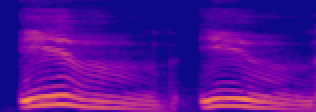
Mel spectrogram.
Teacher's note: Idz idz hati-hati ya dzal sukun ya makhrajnya ujung lidah kita menempel dengan gigi seri yang atas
